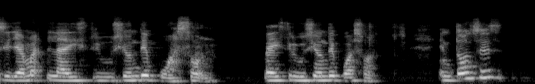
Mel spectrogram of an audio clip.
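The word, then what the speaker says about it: Poisson: paso distribución de sol esto se escribe poison y se dice wason visto porque es francés muy bien entonces para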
